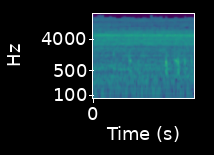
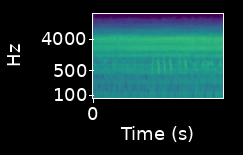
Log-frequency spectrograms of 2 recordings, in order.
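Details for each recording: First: Behringer Eurorack UB1002 mixer after recapping, powered on with audio leads connected: only a soft, even hiss, the previous hum gone; hiss is said to be typical of these mixers, possibly from other unreplaced caps. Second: Behringer Eurorack UB1002 mixer, before recapping, heard near the speaker: steady hiss with a faint buzz that stops when switched off; noise floor blamed on cheap, dried-out electrolytic capacitors; electrical hum and hiss.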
